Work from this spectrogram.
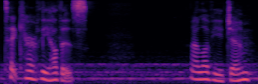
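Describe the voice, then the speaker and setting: A woman's voice: medium pitch, a little slow, noisy background, lightly acted. A woman playing a wry, defiant, protective heroine in a fantasy comedy audio drama, plain-spoken and sardonic. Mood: resigned, tender.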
